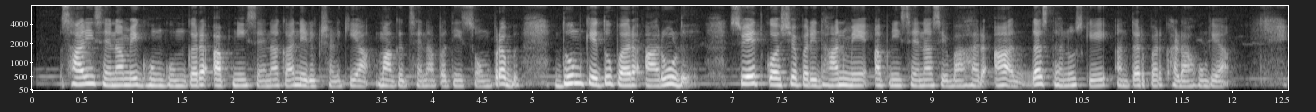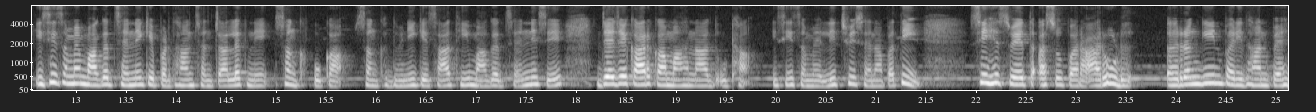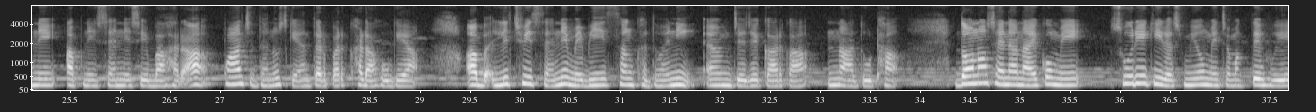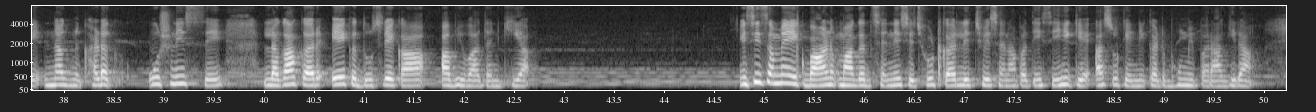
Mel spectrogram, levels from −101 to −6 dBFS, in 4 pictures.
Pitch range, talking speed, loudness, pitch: 195-230 Hz, 155 wpm, -22 LUFS, 210 Hz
